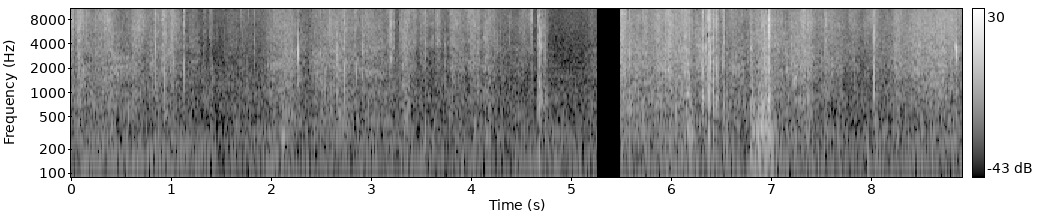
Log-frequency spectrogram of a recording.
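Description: Fabric backpack being handled and turned over close to the microphone: irregular rustling and scraping of the pack's fabric and straps with a few light clicks, cut by a brief dropout about five seconds in.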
